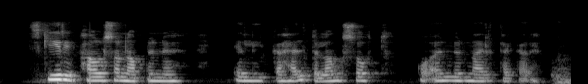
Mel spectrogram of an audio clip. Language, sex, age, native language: Icelandic, female, 50-59, Icelandic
